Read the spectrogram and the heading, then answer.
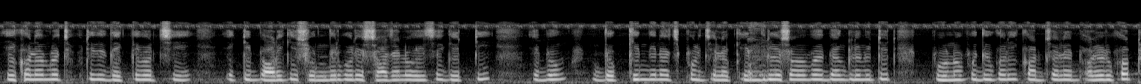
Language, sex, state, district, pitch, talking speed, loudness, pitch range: Bengali, male, West Bengal, Dakshin Dinajpur, 220 Hz, 120 wpm, -18 LUFS, 205-225 Hz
